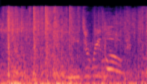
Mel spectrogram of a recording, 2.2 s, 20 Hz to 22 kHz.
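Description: Rapid gunfire crackles in Back 4 Blood, a dense burst of repeated shots close by, with voices talking over it.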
